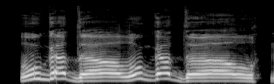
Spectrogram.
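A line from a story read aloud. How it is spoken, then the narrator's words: Joyless singsong. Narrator (Russian): невесело произнес нараспев хозяин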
